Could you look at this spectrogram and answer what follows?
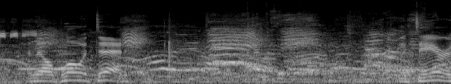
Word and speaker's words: Adair: Adair is spelled add-air, A-D-A-R, and that's about what he does when he runs. He adds air to his step as he's really quick.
